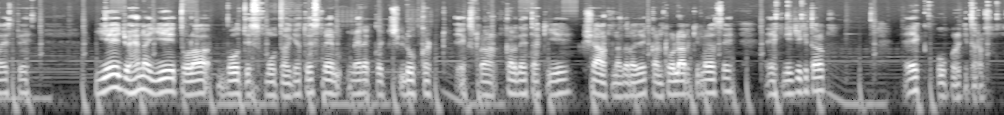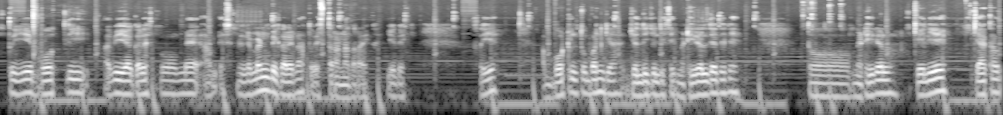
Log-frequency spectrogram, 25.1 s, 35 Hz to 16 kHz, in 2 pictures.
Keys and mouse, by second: 0.4 middle click, 6.1 Tab, 8.5 ctrl+r, 9.0 click, 11.1 ctrl+r, 11.6 click, 13.0 Tab, 16.0 middle click, 17.7 middle click, 19.2 middle click, 21.6 middle click, 22.9 right click.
